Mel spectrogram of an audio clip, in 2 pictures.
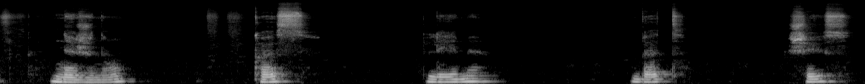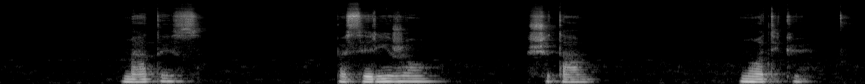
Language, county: Lithuanian, Telšiai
